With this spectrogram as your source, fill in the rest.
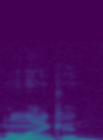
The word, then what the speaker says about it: Melanson: But so it went Melanson, but you pronounce it Melankin, then Lankin, then Lanko, then Queso, In Queso Blanco.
